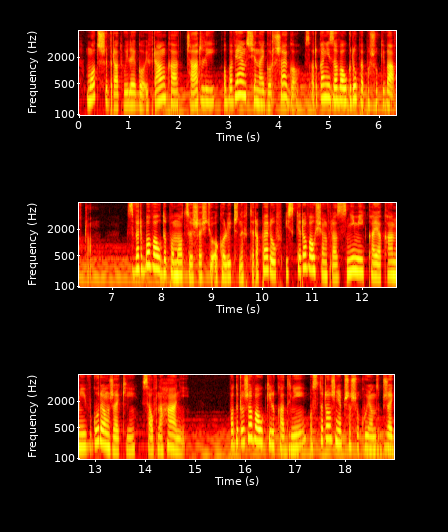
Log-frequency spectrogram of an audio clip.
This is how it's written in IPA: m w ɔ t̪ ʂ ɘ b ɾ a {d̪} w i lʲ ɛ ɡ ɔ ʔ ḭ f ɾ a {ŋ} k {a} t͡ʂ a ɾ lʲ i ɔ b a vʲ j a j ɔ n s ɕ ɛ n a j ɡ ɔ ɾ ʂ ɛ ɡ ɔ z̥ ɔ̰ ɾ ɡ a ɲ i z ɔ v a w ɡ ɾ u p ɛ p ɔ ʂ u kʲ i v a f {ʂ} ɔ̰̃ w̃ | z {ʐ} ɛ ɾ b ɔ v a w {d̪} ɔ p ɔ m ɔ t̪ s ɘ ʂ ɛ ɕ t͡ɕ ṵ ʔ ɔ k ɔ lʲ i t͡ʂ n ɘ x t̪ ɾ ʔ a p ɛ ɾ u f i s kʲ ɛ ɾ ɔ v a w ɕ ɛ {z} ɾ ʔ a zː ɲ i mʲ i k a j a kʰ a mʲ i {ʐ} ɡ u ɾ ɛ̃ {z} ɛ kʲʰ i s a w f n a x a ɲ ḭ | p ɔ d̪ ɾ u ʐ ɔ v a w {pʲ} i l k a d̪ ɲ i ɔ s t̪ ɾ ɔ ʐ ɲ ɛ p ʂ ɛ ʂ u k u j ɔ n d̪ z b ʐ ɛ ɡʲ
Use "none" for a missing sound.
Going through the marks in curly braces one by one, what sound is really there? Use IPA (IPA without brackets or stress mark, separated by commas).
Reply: t̪, ŋ, a, t͡ʂ, v, d̪, v, v, ʐ, kʲ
